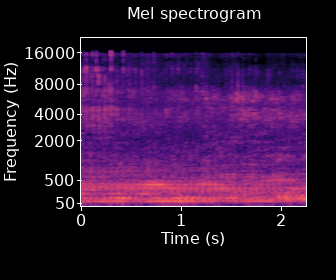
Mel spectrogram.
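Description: A steady low mechanical hum, like a motor or engine running, with no change through the pause.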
